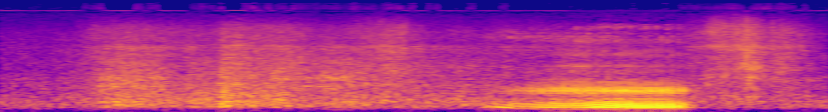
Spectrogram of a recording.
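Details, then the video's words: Dog asleep indoors and snoring loud, unable to be woken: faint scattered rustles followed by one low, grating snore of about a second, fading out into soft noise. "Dog Snoring"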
